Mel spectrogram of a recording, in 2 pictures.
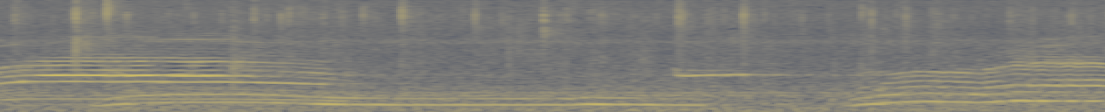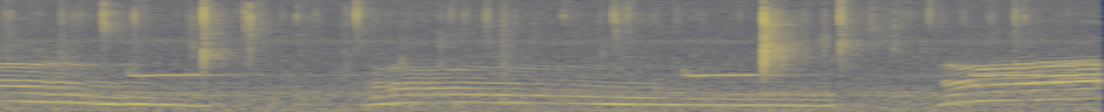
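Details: Female domestic cat in heat yowling in repeated drawn-out meows, each arching up then sagging lower, roughly every three seconds, with scattered clicks and taps behind.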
